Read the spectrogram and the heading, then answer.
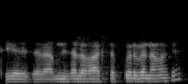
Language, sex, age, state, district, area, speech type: Bengali, male, 45-60, West Bengal, Purba Medinipur, rural, conversation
